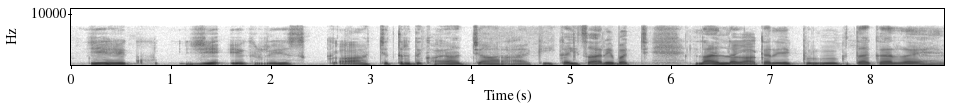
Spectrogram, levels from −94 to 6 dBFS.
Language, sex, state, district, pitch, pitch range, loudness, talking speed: Hindi, male, Uttar Pradesh, Jalaun, 175 Hz, 160-215 Hz, -25 LUFS, 160 wpm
